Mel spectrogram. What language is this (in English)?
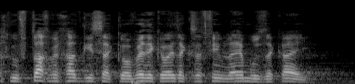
Hebrew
